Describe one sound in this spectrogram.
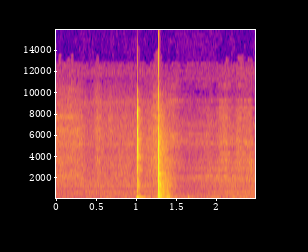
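A heavy iron pan clunks down onto a stovetop.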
